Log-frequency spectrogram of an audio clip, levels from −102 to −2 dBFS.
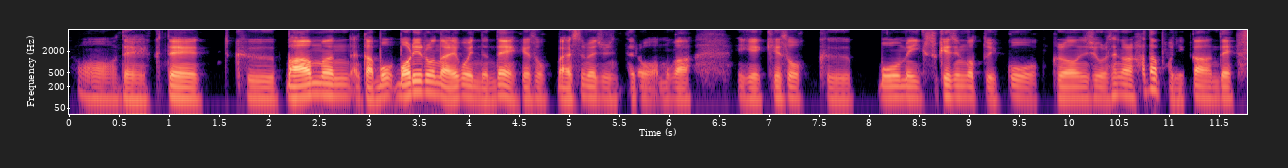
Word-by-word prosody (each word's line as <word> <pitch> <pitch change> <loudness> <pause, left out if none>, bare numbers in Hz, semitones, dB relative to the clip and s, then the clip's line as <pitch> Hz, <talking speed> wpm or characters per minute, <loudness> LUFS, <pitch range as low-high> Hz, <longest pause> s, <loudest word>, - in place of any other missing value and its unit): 어 95 -3 -10
네. 85 -1 -4
근데 95 -3 +4
저 85 - -29 0.3
그 95 -2 -8
마음은 115 +2 +7
그러니까 - - +1
머 115 0 -2
머리로는 140 +3 +5
알고 100 +4 +3
있는데 90 -1 +2
계속 90 -2 -6
말씀해 95 +3 -2
주신 90 -2 -12
대로 - - -8
뭔가 90 0 -3 0.4
이게 90 -3 -3
계속 - - -4
그 85 -2 -12 0.2
몸에 100 0 -1
익숙해진 105 +3 -2
것도 100 - -6
있고 90 -1 -8
그런 100 -1 -2
식으로 100 -1 -7
생각을 120 0 -3
하다 170 - -1
보니까 90 - -4
근데 95 +1 -3
95 Hz, 325 characters per minute, -24 LUFS, 90-105 Hz, 0.4 s, 마음은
